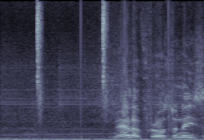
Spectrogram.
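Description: A person's voice, loudest in the second half, over a steady low hum.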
